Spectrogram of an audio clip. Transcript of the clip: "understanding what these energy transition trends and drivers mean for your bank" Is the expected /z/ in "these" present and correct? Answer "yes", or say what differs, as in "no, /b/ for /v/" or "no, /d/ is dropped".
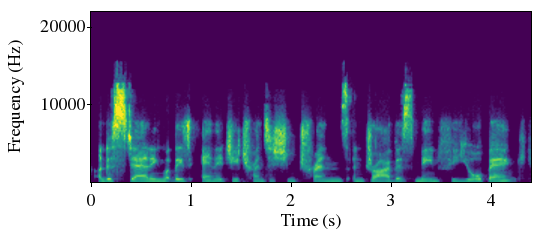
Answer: yes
